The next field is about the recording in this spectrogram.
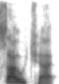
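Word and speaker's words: Souček: got our opinions um i'm being told it's pronounced soul check i i do apologize um so check um right so that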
